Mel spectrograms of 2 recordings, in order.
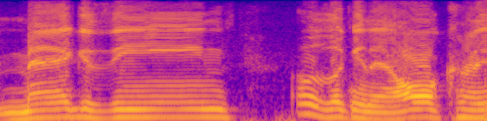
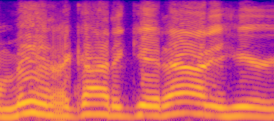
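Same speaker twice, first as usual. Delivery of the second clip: put-on panicked, freaking-out voice, higher pitch; 3 semitones higher than usual. Retelling a movie scene, the jailed hero's line: imitating someone freaking out. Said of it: "He's all freaking out".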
